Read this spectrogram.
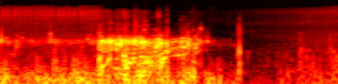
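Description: Air bubbles gurgle and fizz up through the water.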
